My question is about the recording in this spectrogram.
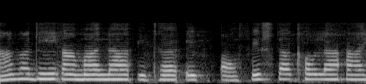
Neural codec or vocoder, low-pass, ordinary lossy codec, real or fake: codec, 32 kHz, 1.9 kbps, SNAC; 7.2 kHz; none; fake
